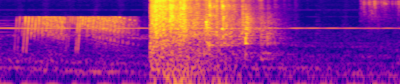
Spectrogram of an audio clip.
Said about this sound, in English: What's that noise? Sounds like a blaster.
